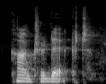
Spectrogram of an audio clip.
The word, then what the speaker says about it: contradict: your vowel and then for um contradict stress is on the last syllable again so we would just have contra contra so this is an ah little secondary stress there i'm guessing getting really tiny sorry contradict um great question about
